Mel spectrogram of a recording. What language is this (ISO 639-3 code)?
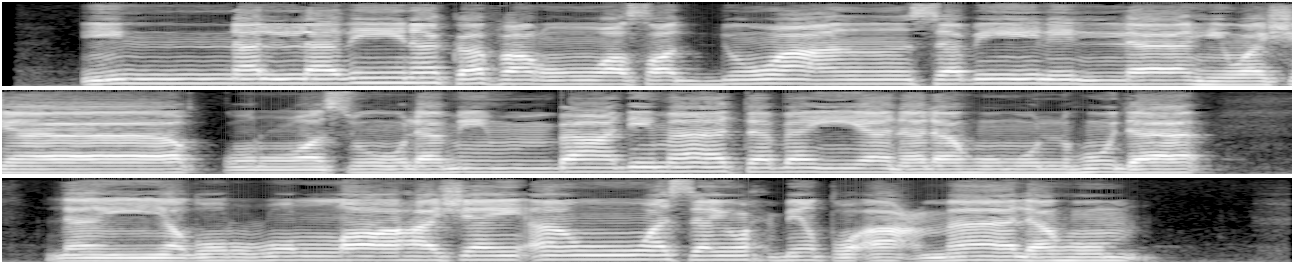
ara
